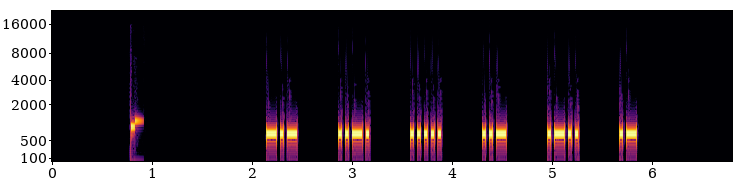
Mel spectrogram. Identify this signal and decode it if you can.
Morse code, heard as a keyed tone, about 36 wpm, spaced as for 16 wpm, 700 Hz. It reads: KF5ULA
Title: USA Call Signs - 6 Characters - 4x Character Spacing - 35wpm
